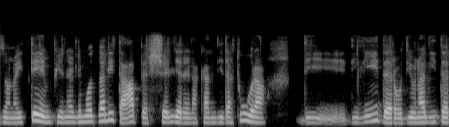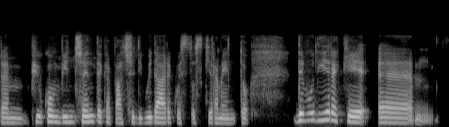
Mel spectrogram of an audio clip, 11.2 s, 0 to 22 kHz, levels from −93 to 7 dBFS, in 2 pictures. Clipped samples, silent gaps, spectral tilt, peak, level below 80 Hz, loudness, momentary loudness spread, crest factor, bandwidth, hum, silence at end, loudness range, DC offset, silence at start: under 0.1%; none; -5 dB/octave; -12 dBFS; -74 dBFS; -29 LUFS; 10 LU; 18 dB; 7.4 kHz; none; 0.25 s; 2 LU; under 0.1%; 0 s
